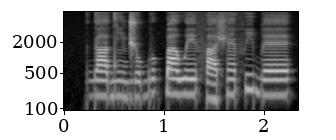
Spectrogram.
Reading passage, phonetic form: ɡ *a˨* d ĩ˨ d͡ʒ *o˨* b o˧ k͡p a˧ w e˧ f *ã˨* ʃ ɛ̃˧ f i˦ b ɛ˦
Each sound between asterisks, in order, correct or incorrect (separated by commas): correct, correct, incorrect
